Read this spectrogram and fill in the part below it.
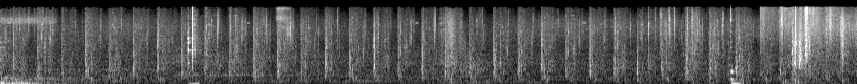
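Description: Footsteps crunch steadily on gravel and grass.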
